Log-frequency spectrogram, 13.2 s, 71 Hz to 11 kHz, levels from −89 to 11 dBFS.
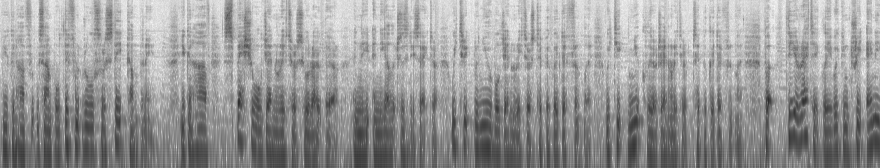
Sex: male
